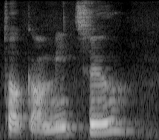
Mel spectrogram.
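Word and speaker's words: Tokumitsu: Mia Tokomitsu. I think I said that right. – Yeah.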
